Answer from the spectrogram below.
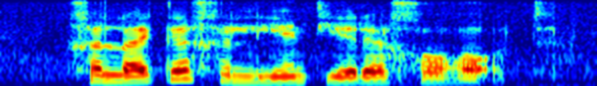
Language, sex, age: Afrikaans, female, 21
